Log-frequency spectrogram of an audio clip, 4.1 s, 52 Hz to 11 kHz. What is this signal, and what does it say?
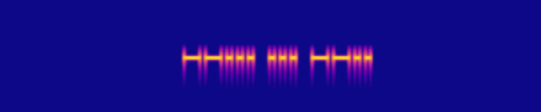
Morse code, heard as a keyed tone, about 29 wpm, 700 Hz. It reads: 7SZ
